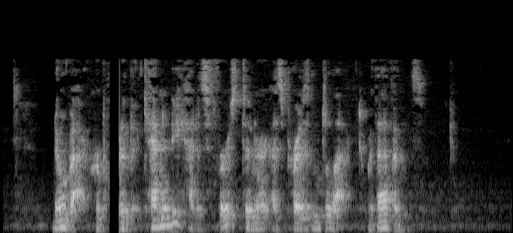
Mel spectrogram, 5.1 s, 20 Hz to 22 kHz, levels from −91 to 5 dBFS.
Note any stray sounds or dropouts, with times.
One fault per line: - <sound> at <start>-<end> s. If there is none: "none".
- dropout at 1.1-1.2 s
